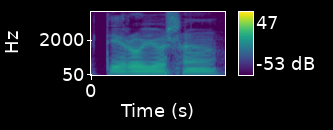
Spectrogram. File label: "tero yorsañ", Apatani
